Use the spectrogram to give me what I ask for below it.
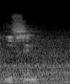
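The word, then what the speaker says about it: Ising: it uh the exact native problem is called eing E or iing model depending on your pronunciation and these are things like employee scheduling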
